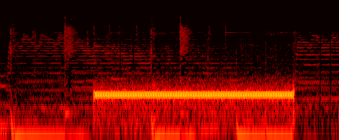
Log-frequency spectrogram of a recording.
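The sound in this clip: A telephone line tone sounds as a call goes through to an advertising line: one steady mid-pitched tone held for about two seconds, loud and alone, over a low intermittent buzzing hum.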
